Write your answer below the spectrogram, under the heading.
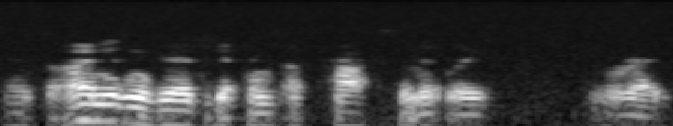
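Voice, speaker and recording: A low, gravelly male voice walks students through a painting demonstration in a relaxed, step-by-step way, often tagging his points with a quick question. The sound is a thin, low-quality stream that sounds like it is coming through a phone line. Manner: relaxed, explains step by step, keeps checking in with "right?". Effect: low-quality, tinny stream audio. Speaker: art teacher.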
